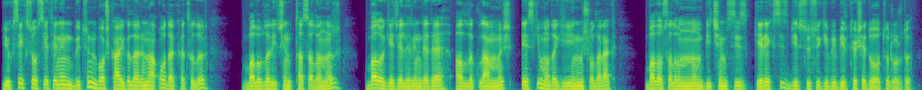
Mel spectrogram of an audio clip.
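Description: Low-voiced male audiobook narrator. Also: normal speed, dry recording, studio quality. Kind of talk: scripted narration.

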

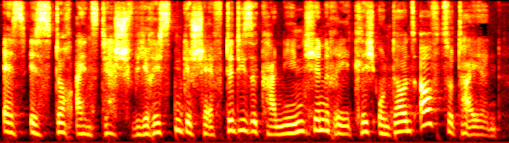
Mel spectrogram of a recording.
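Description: A woman voicing a foolish man who thinks himself clever, talking slowly and self-importantly. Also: low-pitched, animated. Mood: pompous.

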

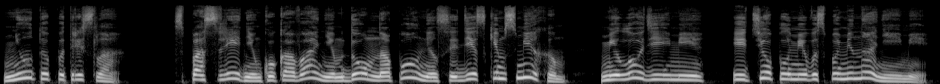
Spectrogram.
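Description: A woman narrating a children's fairy tale, her voice moving lively up and down. The tone is dark and mellow. The recording is dry and close to the mic. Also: on the high side, unhurried, dry recording. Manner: lively expressive storytelling.

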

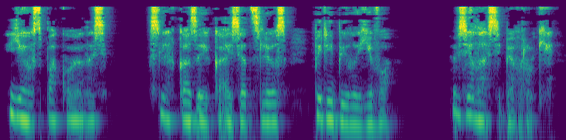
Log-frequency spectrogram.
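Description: A woman giving a soft, hushed first-person audiobook narration. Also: mid-range voice, fairly even intonation, moderate pace, creaky, slightly rough.

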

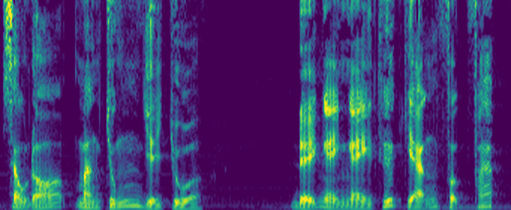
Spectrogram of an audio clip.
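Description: A man reading a ghost story aloud in a steady, measured way. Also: medium pitch, soft background music. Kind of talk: scripted ghost story narration.

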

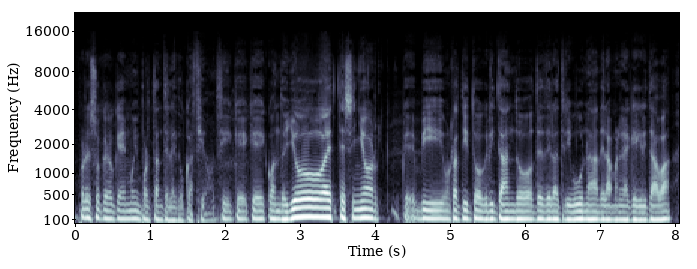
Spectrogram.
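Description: A man's voice: lowish voice, little pitch movement, a little fast, gravelly, mellow. A man with a Spanish accent, chatting as a guest on a radio talk show, hesitant with many restarts and fillers. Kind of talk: casual radio conversation.

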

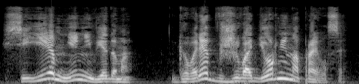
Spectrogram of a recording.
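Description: A man's voice: fairly high pitch, very animated, a bit bright, husky, heavily acted. A man voicing an eager, servile young male monk who speaks in a hurry. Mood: hurried. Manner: hurried, servile.

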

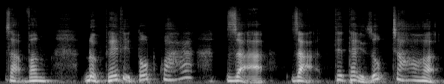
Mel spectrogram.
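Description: A man's voice: high-pitched, big pitch swings, a little slow, a little mellow, slightly rough, voice pushed up, full character voice. A man voicing an anxious, wealthy middle-aged mother who pleads politely. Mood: fawning.

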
